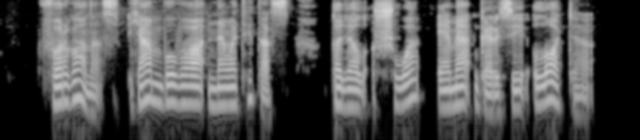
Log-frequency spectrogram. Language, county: Lithuanian, Vilnius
